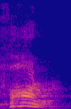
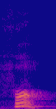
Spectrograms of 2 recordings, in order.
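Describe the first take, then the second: First: The R after the vowel is pronounced. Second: The R after the vowel is silent. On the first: The speaker calls it wrong. "no need" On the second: The speaker calls it right. "You can just say F A R, far"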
